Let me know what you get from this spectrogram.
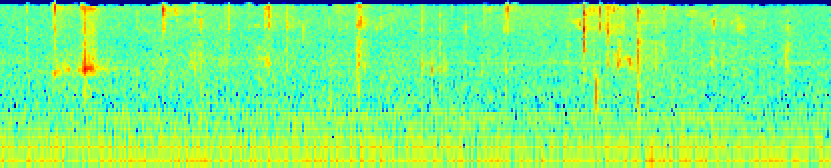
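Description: Close-up mouth sounds of a person biting and chewing a spoonful of crunchy, chalky white powder: irregular crisp crunches and crackles over a steady low hum.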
